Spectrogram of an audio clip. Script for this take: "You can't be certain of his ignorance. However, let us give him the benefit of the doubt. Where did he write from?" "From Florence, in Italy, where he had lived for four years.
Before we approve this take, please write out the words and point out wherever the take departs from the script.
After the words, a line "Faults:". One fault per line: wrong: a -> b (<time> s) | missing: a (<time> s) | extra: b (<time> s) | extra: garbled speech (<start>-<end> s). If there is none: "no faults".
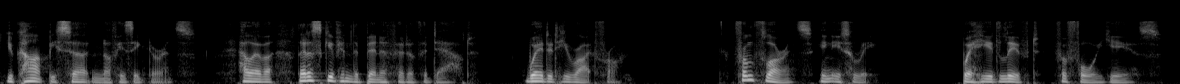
"You can't be certain of his ignorance. However, let us give him the benefit of the doubt. Where did he write from?" "From Florence, in Italy, where he had lived for four years.
Faults:
no faults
